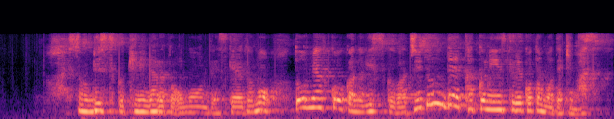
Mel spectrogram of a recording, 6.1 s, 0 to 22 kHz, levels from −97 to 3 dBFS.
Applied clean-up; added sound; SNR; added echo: neural separator model SepFormer DNS4.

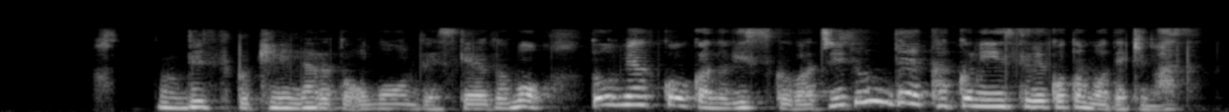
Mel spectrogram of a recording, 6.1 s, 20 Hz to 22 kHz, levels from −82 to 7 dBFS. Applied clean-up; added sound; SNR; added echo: neural mask model DeepFilterNet 3.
